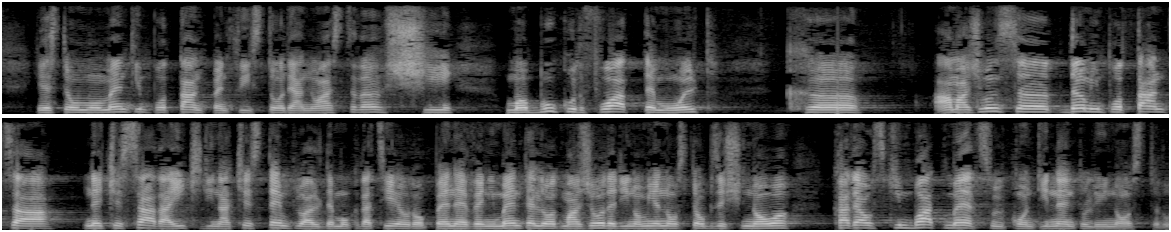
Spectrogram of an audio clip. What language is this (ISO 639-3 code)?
ron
